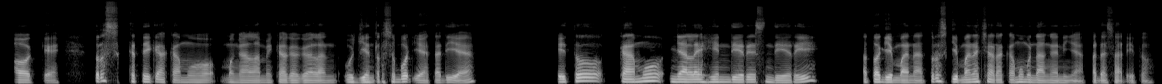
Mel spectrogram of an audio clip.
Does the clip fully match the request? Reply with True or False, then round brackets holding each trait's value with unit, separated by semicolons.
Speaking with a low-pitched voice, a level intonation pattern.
False (105 Hz; 3.4 semitones)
